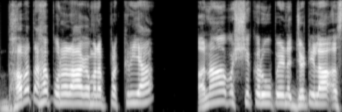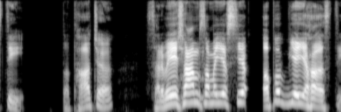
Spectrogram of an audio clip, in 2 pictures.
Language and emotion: Sanskrit, angry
